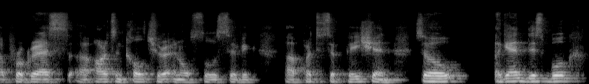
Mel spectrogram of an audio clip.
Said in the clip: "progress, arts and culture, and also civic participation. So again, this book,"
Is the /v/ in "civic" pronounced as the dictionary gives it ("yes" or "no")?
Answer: yes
